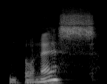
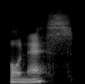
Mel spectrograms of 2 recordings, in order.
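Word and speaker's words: Bo'ness: accents um but to boness I think the emphasis like always or the stress is always in the second syllable in Scottish Scottish places pretty much always and ah what am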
